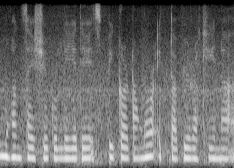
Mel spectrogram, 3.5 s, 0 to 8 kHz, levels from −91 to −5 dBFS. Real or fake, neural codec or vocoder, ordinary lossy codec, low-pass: real; none; none; 7.2 kHz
